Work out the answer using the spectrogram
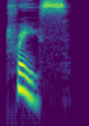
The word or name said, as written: trace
